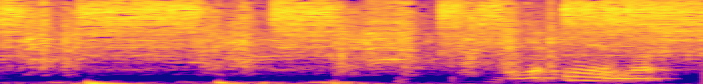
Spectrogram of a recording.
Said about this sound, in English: Printing it off. Just printing the scores off now. Slow printer, I'm afraid, so just bear with us. Any moment now. Here we go.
